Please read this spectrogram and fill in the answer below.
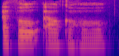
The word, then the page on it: ethyl alcohol: American English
